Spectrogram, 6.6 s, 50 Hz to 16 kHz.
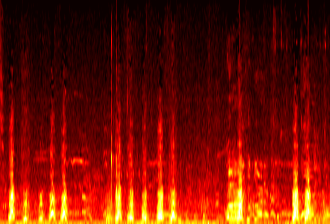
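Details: Rottweilers training amid distractions at Victoria Rottweiler Club, May 2, 2021: uneven clusters of harsh barks, some doubled, mixed with human speech and a steady low hum underneath.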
